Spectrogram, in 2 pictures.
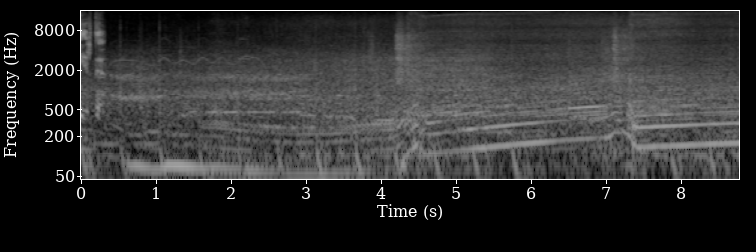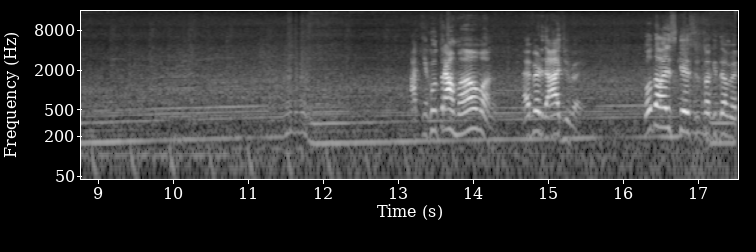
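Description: A car engine revs higher and higher, dropping briefly with each gear change.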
